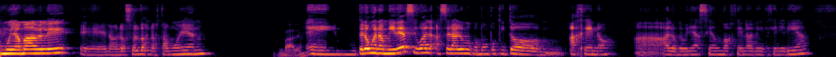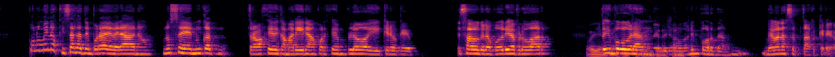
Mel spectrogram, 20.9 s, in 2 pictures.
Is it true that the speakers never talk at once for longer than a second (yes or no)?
no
